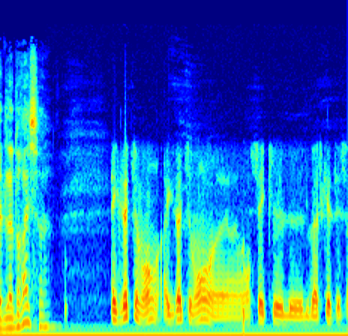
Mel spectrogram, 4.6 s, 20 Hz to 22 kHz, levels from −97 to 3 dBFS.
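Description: Short bit of audio with one glitch: damaged data in a compressed stream around 3.23 to 3.26 s, a quick disruption where the decoder stumbles over corrupted frames and resyncs.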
